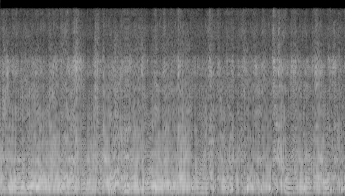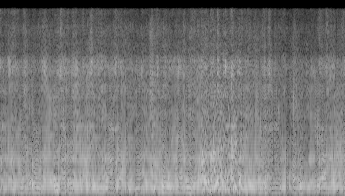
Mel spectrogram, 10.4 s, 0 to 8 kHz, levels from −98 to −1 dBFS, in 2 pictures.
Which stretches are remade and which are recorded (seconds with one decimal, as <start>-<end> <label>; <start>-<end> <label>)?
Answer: 0.0-8.2 remade; 8.2-8.8 recorded; 8.8-10.4 remade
